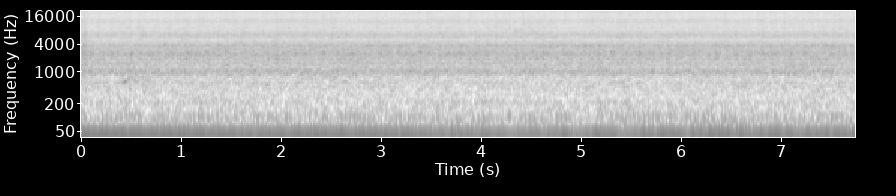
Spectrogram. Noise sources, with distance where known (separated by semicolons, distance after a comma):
medium-sounding engine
